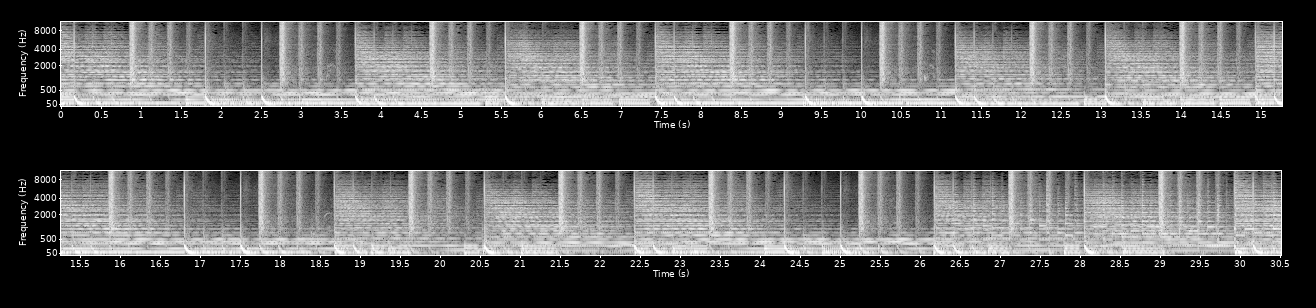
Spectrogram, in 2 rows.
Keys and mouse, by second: 0.2 u, 0.8 Return, 3.6 click, 15.9-18.7 drag, 16.9 ctrl+s, 19.1 ctrl+s, 24.4 Tab, 26.3 ctrl+s, 27.2-29.6 drag.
